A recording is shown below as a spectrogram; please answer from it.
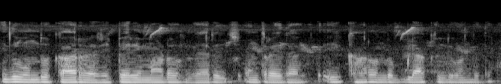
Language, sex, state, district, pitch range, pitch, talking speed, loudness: Kannada, male, Karnataka, Koppal, 100-110 Hz, 105 Hz, 145 wpm, -17 LUFS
